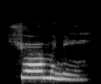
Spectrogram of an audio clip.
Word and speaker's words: Germany: Chúng ta sẽ có trọng âm ra vào âm đầu tiên rồi âm chưa. Ok, cái âm này thì chị sẽ chu môi nhé.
